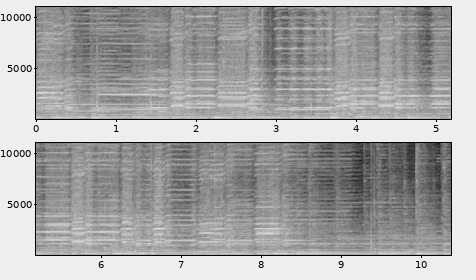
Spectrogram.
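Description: Harmonica played in a neck rack over a strummed steel-string acoustic guitar: the instrumental intro to a folk song, with the harmonica out front.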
